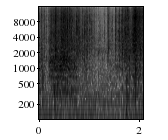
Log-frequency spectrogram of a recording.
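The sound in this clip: Crinkling and rustling of a fresh roll of gift wrapping paper being handled: continuous papery crackle with a few sharper crunchy bursts, moderately loud, with no talking.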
